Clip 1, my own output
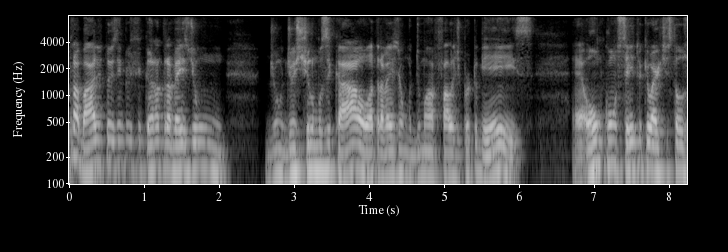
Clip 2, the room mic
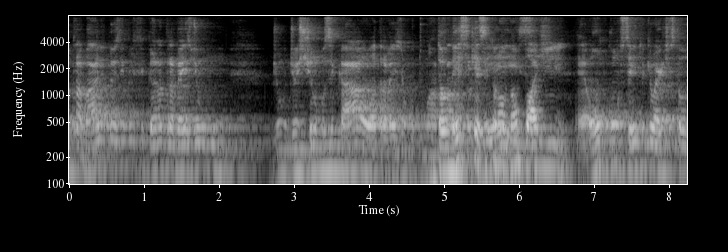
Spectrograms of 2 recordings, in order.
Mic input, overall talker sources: both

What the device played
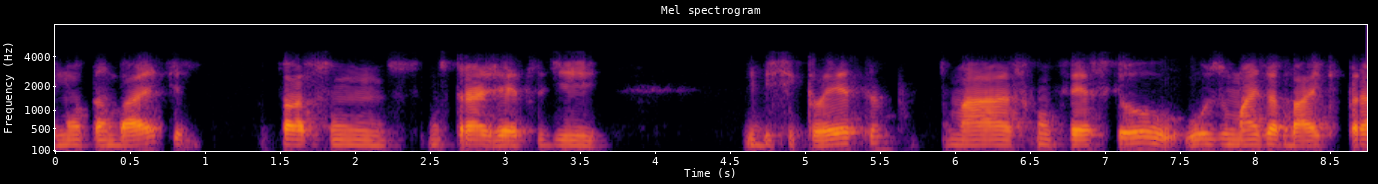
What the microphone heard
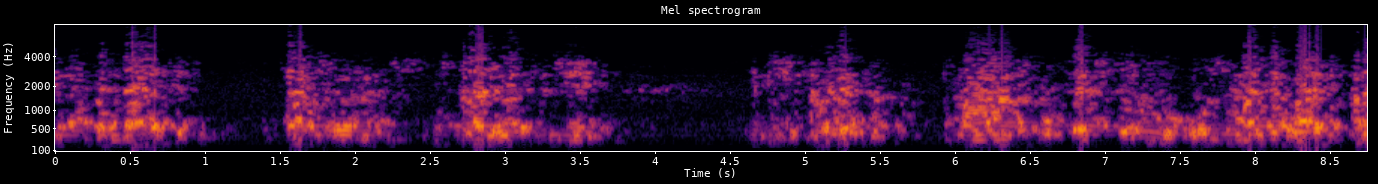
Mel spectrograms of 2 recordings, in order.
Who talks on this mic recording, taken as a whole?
echo only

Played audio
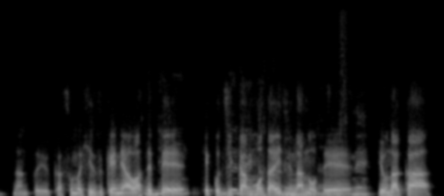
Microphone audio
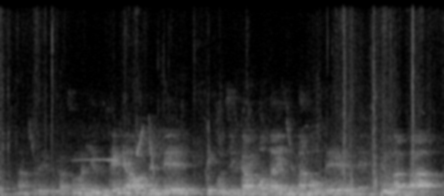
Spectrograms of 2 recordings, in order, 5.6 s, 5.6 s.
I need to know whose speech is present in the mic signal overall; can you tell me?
echo only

